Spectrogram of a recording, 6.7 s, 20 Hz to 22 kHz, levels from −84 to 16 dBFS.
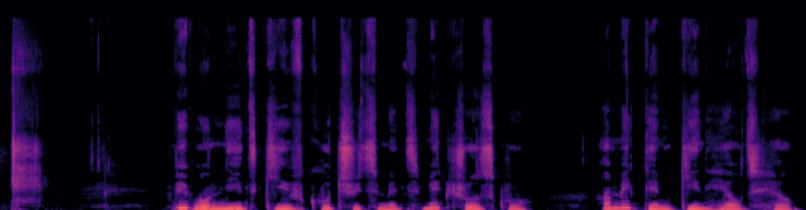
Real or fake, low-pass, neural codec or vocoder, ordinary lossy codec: fake; none; vocoder, 48 kHz, 128 mel bands, Vocos; none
